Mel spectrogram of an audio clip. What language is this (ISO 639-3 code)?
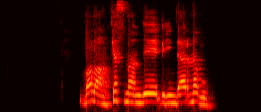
ckb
